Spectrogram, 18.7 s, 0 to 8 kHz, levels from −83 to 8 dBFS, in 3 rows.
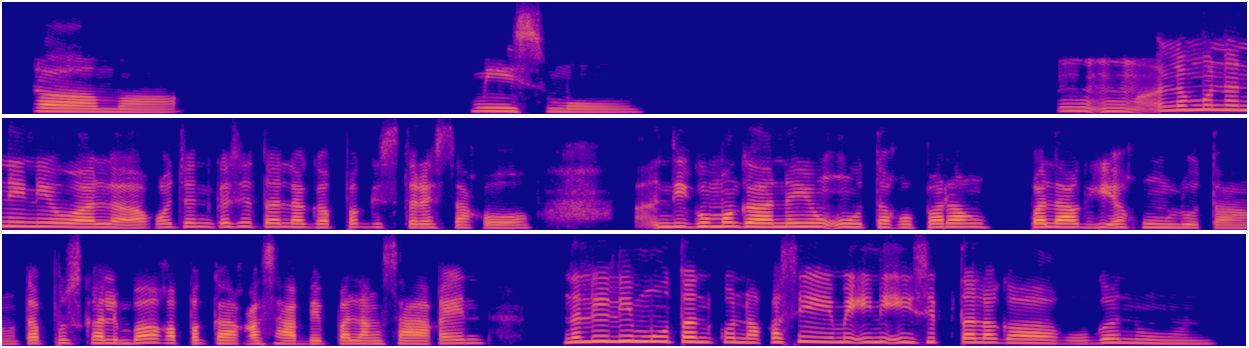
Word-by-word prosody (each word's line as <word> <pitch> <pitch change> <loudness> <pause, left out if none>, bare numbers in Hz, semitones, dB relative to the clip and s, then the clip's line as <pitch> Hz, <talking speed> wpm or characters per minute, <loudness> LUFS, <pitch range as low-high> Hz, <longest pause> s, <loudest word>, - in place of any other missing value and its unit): Tama. 200 -5 -1 1.4
Mismo. 195 -5 -6 2.1
Mm, 235 -3 -6
alam 305 +3 -2
mo - - +2
naniniwala 270 -9 +1
ako 240 - -2
diyan 265 +1 -5
kasi 270 +2 -3
talaga 250 -4 0
'pag 240 +1 -7
stress 225 -2 -4
ako, 195 0 -4 0.5
hindi 260 +1 -1
gumagana 270 -1 +4
yung 265 -1 0
utak 240 -1 -2
ko 220 - -4
parang 245 +2 +1 0.2
palagi 245 -3 +4
akong 230 0 -6
lutang. 190 -4 -6
Tapos 220 +2 -2
halimbawa 240 +2 +2
kapag 225 -1 -3
kakasabi 205 -2 +1
palang 205 0 -1
sakin, 220 +5 +1 0.4
nalilimutan 355 0 +4
ko 315 - -1
na 275 - +1
kasi 315 +3 0
may 305 -2 +1
iniisip 310 0 -2
talaga 265 -5 +2
ako, 210 - -16
ganu'n. 225 -6 -6
240 Hz, 120 wpm, -23 LUFS, 215-270 Hz, 2.1 s, gumagana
